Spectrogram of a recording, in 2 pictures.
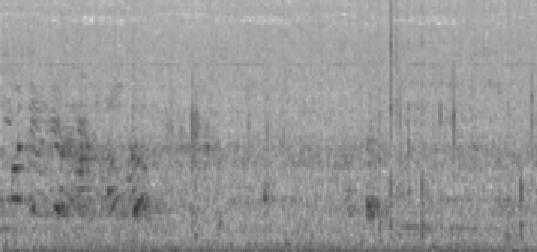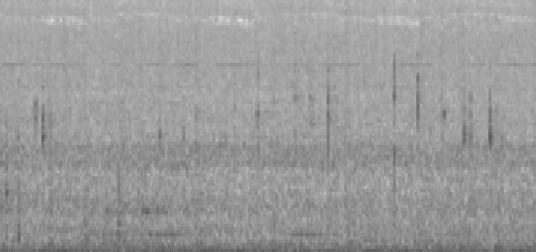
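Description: A deep engine rumble drones steadily.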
